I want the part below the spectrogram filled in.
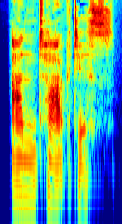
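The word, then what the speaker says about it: Antarktis: And your continent is pronounced Antarctis. Antarctis.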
